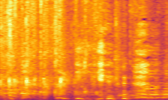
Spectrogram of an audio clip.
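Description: Scattered audience applause tapering off, with faint voices underneath.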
